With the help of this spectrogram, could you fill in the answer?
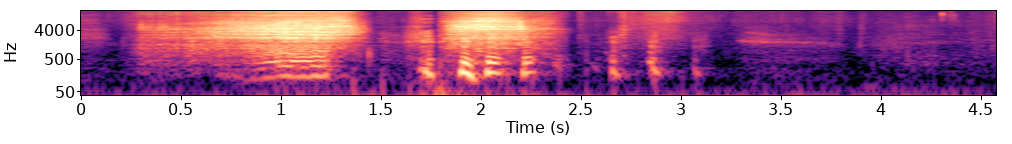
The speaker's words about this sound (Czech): Pardon, já se vysmrkám jenom.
